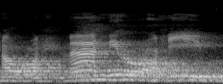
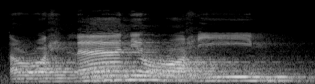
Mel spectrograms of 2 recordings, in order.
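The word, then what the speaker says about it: الرَّحْمَٰنِ الرَّحِيمِ: gitu Arah gitu ya Tapi ketika ro yang selanjutnya yang rahim itu tafkhim rnya tipis Nah kalau rnya tipis Justru r-nya itu terdengar gitu makanya n arrahmanirrahim gitu ya cara membacanya begitu arrahmanirrahim Jadi Jadi kalau ro tipis itu ee seperti huruf r lah kurang lebih gitu ya kenapa bisa tipis karena ada kasrah yang mendahuluinya oke kan arrahmani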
